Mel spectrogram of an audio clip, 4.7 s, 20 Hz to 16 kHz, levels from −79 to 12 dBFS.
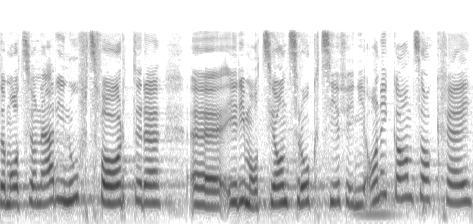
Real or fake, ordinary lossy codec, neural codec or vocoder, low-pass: real; none; none; 9.9 kHz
